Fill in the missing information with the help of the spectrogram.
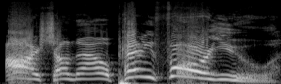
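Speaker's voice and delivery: booming, slow, overjoyed himbo; dopey sweet himbo. Acted. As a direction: shout it like a delighted big lug. Bang offers loudly.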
